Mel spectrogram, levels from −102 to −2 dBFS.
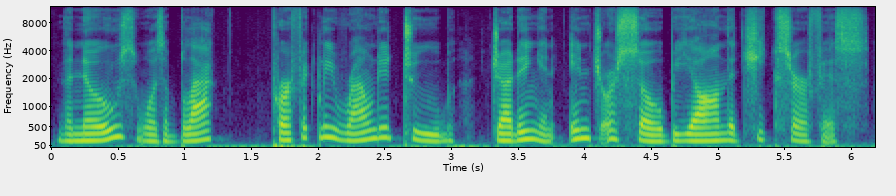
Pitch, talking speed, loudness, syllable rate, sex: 175 Hz, 165 wpm, -17 LUFS, 4.3 syllables/s, female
